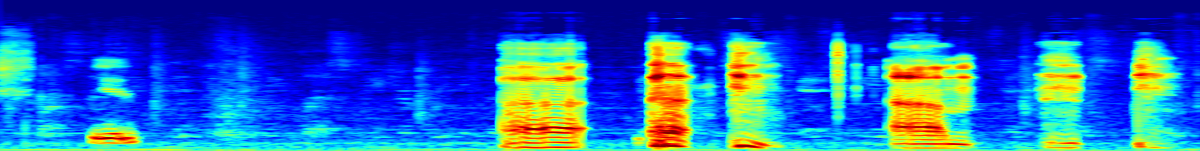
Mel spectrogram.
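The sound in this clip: Throat clearing, a series of rough, voiced grunting bursts of varying length that come in an uneven cluster after a faint short sound and a pause.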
